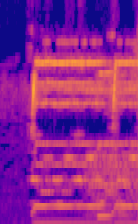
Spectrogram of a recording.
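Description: Music starts about half a second in, played from a docked player through an iHome color-changing speaker dock: sustained chords, with a change of notes near the end.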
